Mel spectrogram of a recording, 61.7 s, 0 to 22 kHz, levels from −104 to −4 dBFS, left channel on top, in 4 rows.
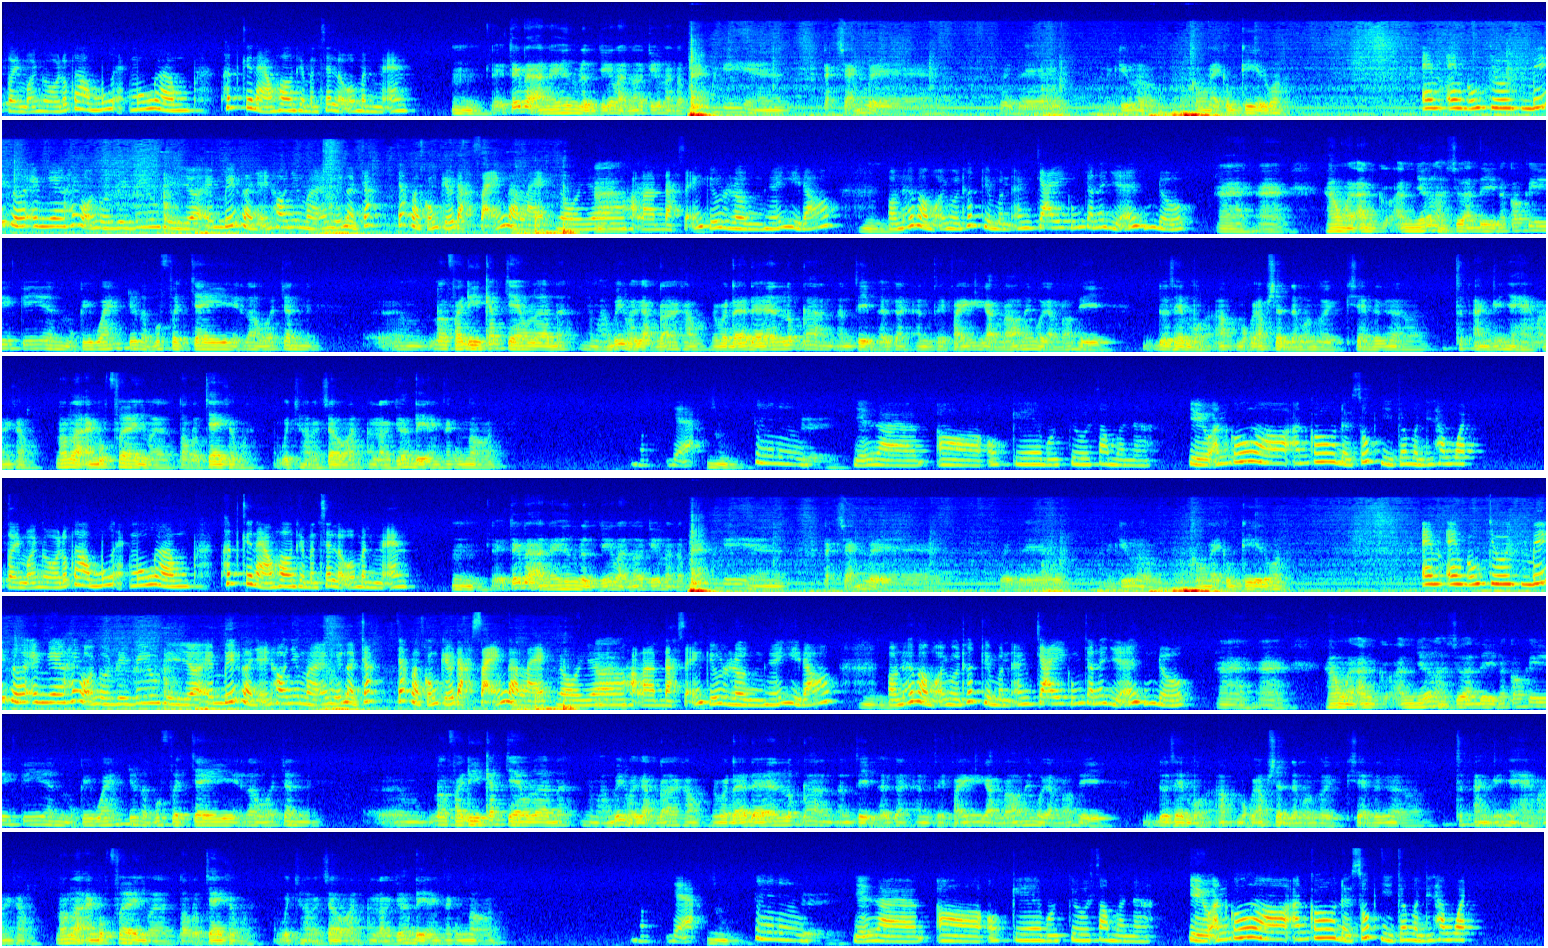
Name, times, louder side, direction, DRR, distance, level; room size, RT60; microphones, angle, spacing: voice 1, 0.0-4.1 14.2-23.8 24.3-27.3 52.6-53.3 53.9-54.4 54.8-57.8 58.2-61.0, right 2 dB, 35° right, 0.8 m, -35 dB
voice 2, 4.5-7.9 8.2-9.4 10.0-12.9 21.4-21.7 24.0-24.4 27.6-34.0 34.6-41.9 42.3-45.2 45.4-46.6 46.9-51.3 53.4-53.7 54.3-54.7, equal, 50° left, 2.9 m, -41 dB
sound 1, 6.9-21.1, right 1 dB, 90° left, 3.5 m, -31 dB
18.5 x 11.0 x 2.6 m
head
